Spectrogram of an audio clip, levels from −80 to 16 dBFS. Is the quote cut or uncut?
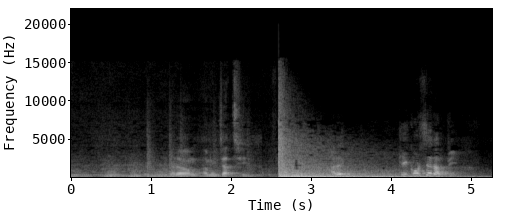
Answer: cut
